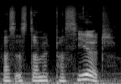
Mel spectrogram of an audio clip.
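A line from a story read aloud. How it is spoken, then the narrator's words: Plain. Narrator (German): fragt sie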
